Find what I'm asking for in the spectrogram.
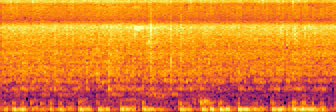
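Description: Water runs into a metal spice bowl as it is rinsed in a kitchen while fish curry is cooked, a steady close splashing and trickling that continues throughout with faint clatter.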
